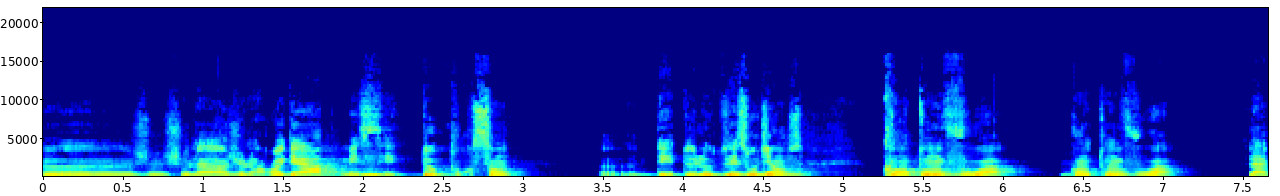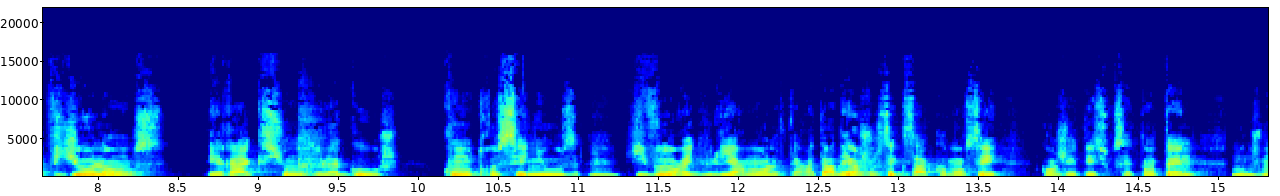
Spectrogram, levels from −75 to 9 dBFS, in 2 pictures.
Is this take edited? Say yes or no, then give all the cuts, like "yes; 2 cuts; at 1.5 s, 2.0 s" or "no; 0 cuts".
no; 0 cuts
